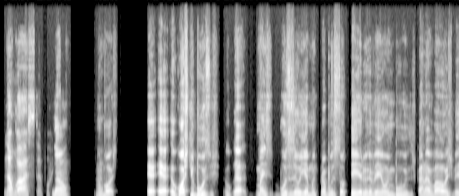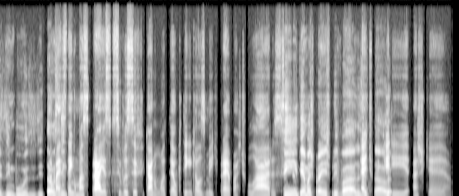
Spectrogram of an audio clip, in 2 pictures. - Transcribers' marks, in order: none
- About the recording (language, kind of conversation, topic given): Portuguese, advice, Como aproveitar bem pouco tempo de férias sem viajar muito?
